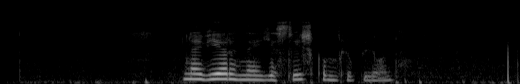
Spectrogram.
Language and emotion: Russian, sad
